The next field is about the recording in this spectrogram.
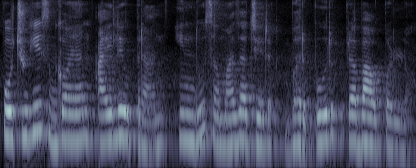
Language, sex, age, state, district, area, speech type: Goan Konkani, female, 18-30, Goa, Tiswadi, rural, spontaneous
